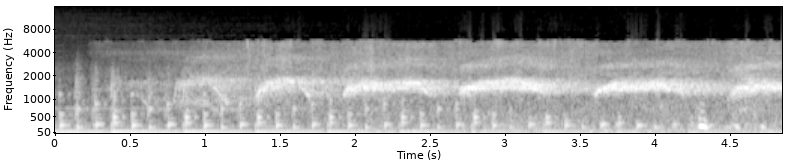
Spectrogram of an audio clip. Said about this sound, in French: Ce qui est assez incroyable chez les chimpanzés, c'est que quand on les entend crier comme ça, on a l'impression qu'ils sont violents.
